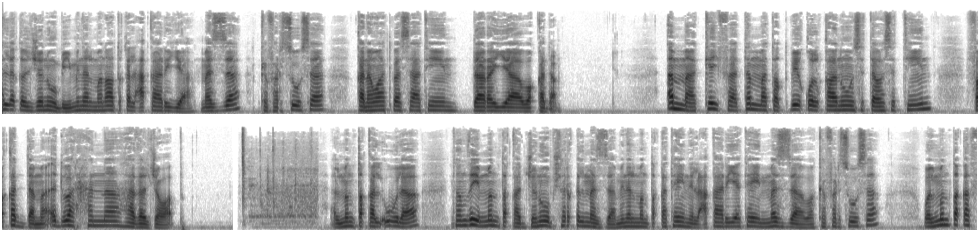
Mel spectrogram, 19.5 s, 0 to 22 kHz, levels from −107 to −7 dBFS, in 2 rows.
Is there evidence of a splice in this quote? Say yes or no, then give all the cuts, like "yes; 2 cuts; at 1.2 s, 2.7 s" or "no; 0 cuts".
yes; 1 cut; at 12.9 s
